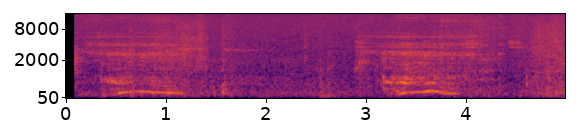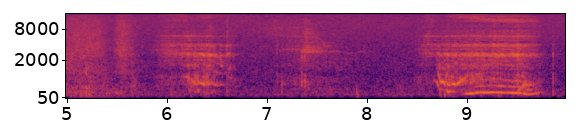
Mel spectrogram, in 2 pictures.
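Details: 4-year-old child snoring in sleep, said to be abnormally loud for age: four rhythmic, rasping breaths in a quiet room, about 21 breaths per minute.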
